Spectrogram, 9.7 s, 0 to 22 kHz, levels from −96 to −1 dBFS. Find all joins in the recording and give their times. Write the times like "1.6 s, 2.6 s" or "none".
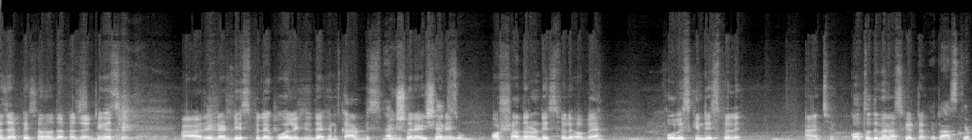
none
